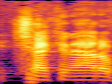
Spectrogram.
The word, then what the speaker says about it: Cecchinato: Italian followers, have taught me how to say Cecchinato properly. So I think I'm saying Cecchinato.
